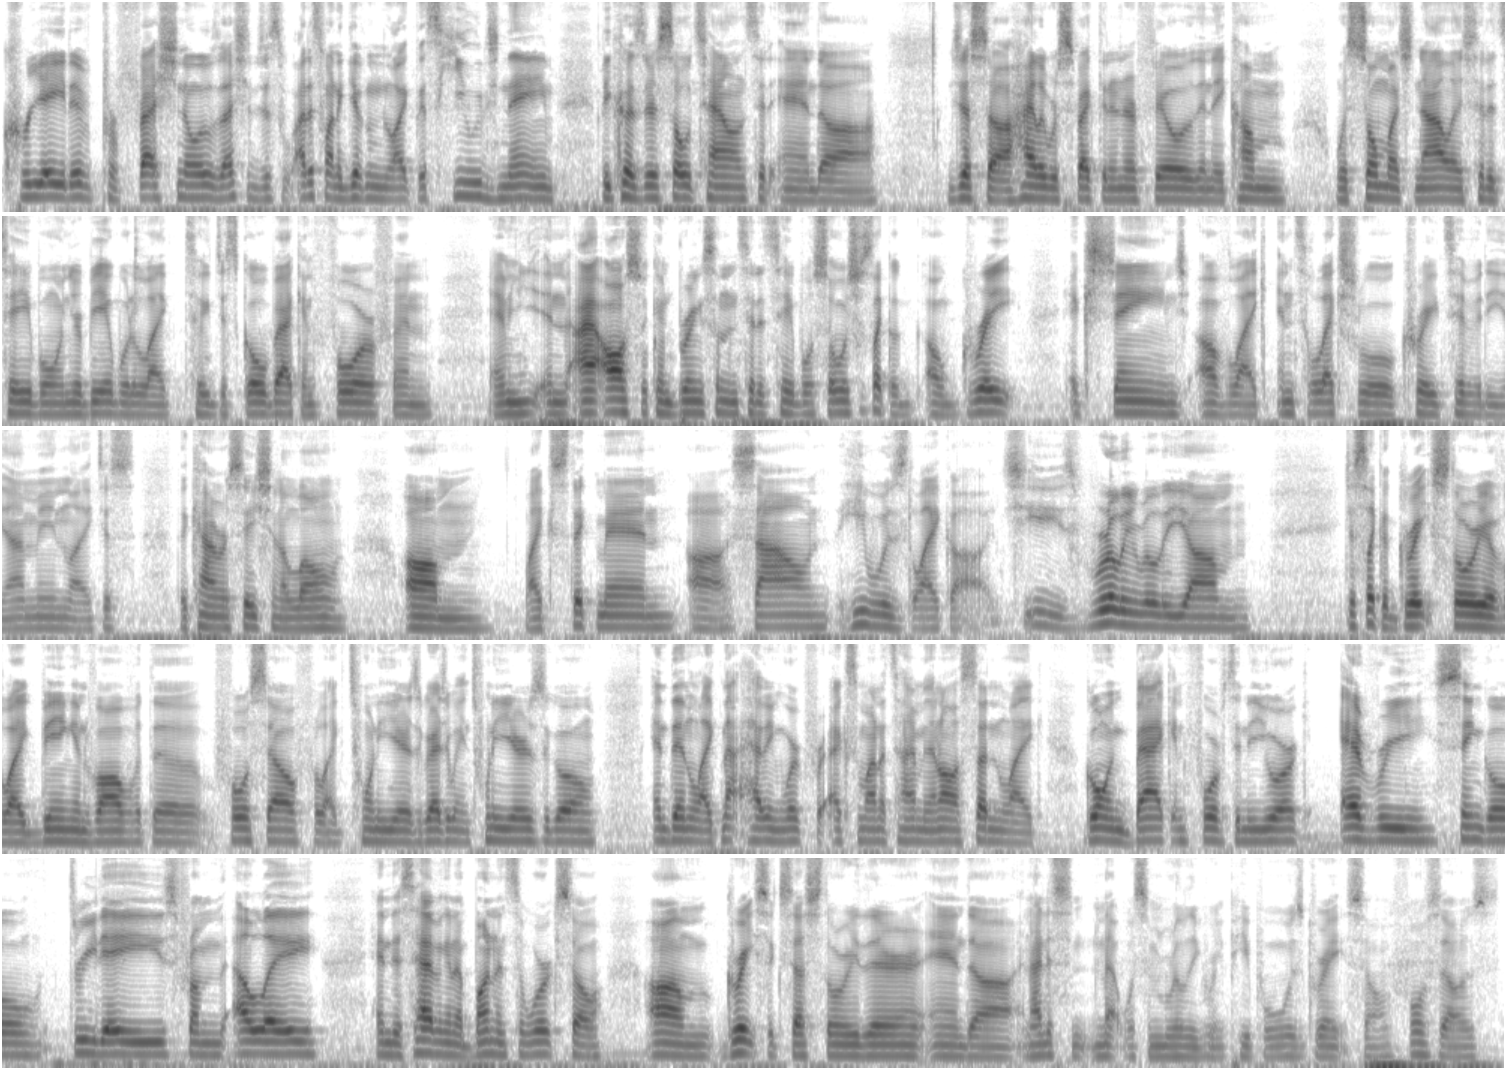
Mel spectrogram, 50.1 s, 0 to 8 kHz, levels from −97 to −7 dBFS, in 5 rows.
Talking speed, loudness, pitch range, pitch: 215 wpm, -43 LUFS, 115-130 Hz, 120 Hz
